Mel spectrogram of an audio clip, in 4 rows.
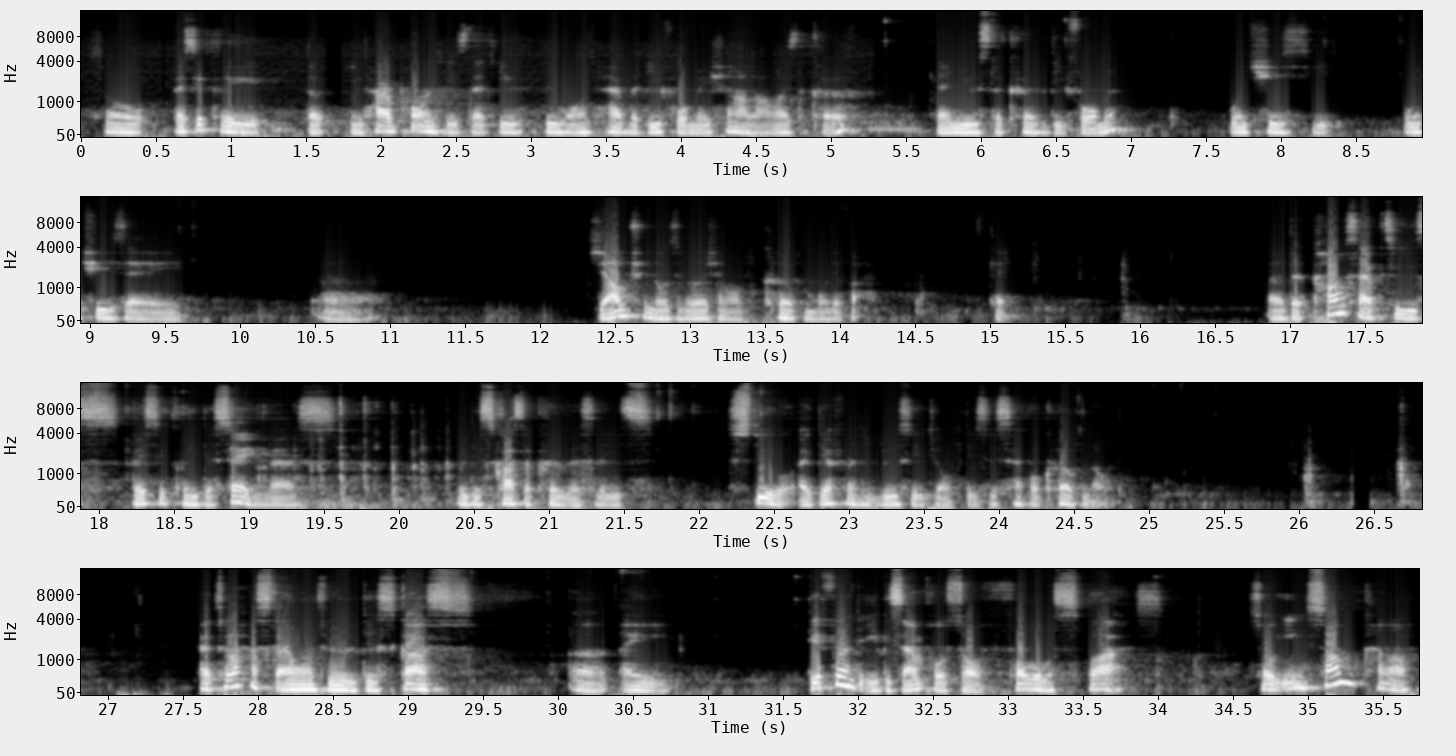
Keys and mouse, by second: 6.0 click, 8.4 click, 9.7-14.5 drag, 18.2 middle click, 18.3 click, 18.5 middle click, 18.8 ctrl+a, 21.9 middle click, 25.0 middle click, 26.4 ctrl+alt+shift+w, 26.5 ctrl+alt+shift+q, 29.4 ctrl+click, 30.2 click, 31.2 click, 33.0 ctrl+x, 33.4-33.9 drag, 34.2 ctrl+x.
